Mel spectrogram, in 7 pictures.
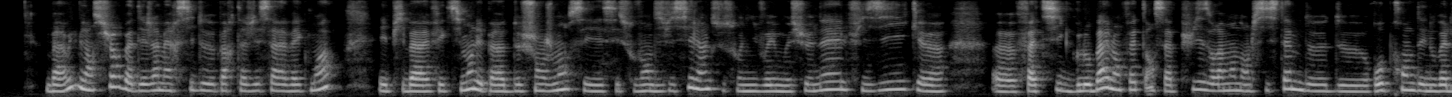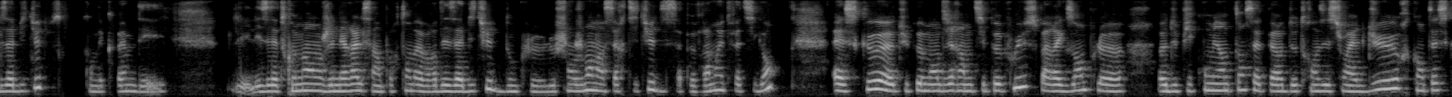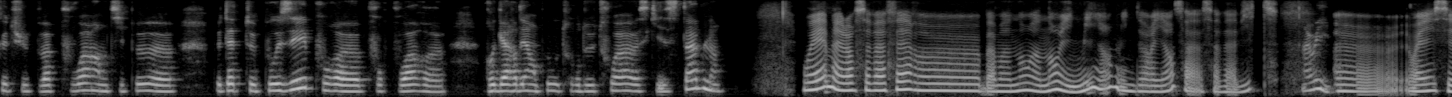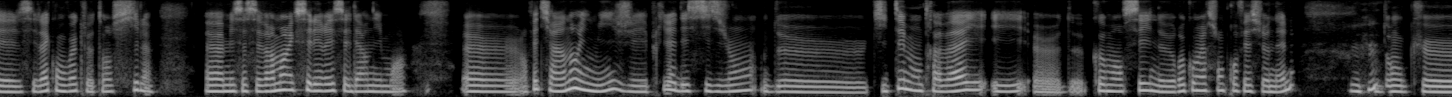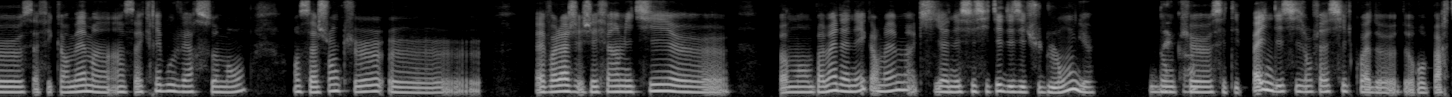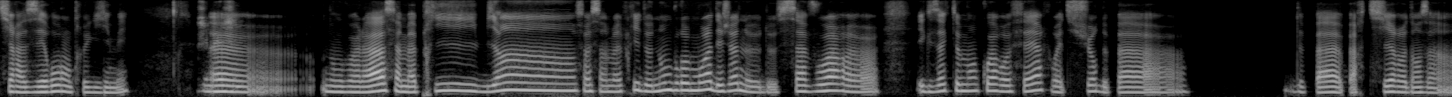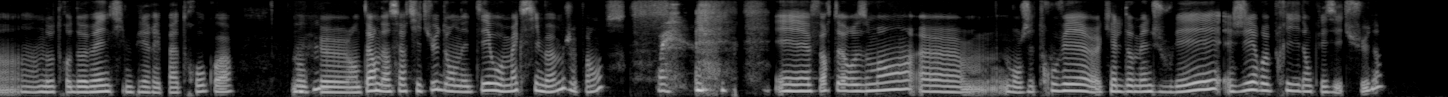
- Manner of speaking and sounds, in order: drawn out: "de"; drawn out: "bien"; chuckle
- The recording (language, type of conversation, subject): French, advice, Comment accepter et gérer l’incertitude dans ma vie alors que tout change si vite ?
- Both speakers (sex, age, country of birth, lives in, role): female, 25-29, France, France, advisor; female, 30-34, France, France, user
